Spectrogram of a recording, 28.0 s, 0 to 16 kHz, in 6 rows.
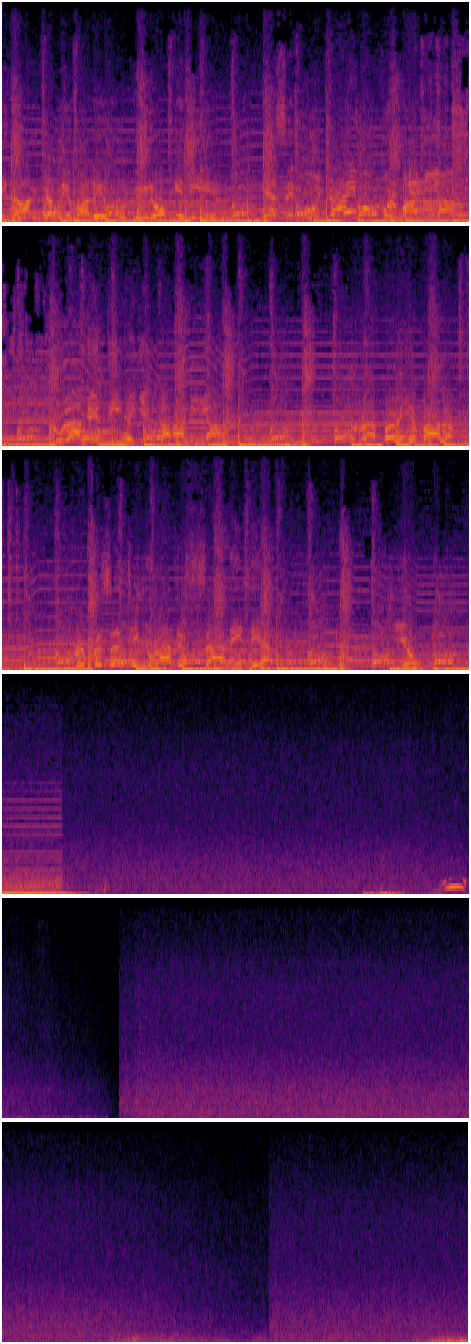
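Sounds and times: heavy rain: 14.4 - 28.0
thunder rumbling: 27.5 - 28.0.

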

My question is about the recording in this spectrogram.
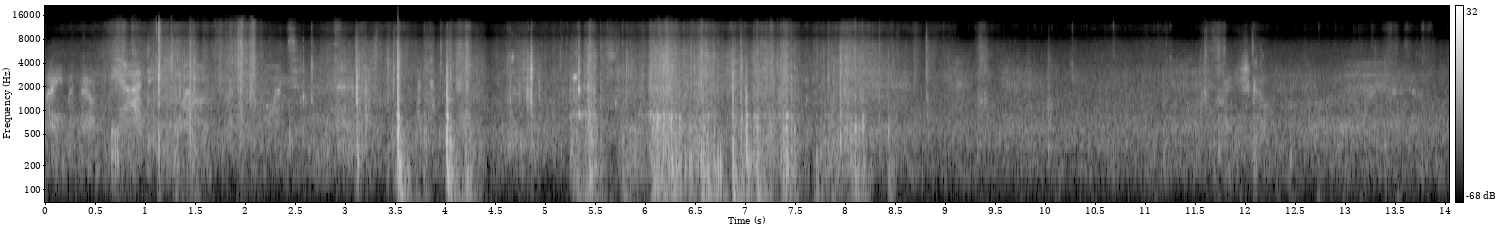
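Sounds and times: clothing and gear rustling: 0.6 - 9.5.

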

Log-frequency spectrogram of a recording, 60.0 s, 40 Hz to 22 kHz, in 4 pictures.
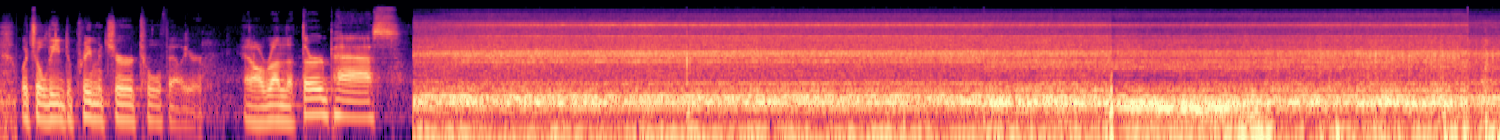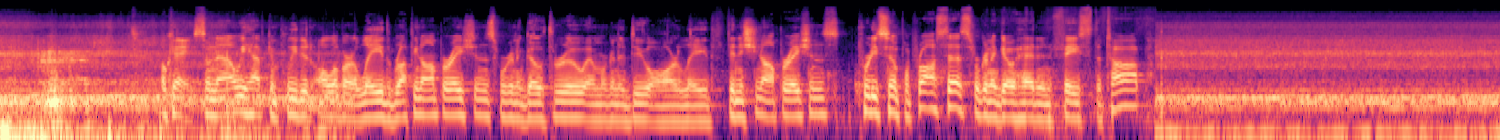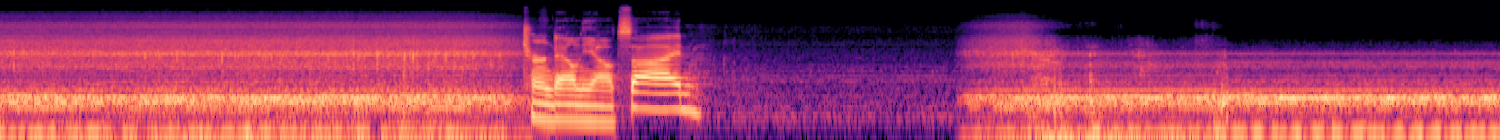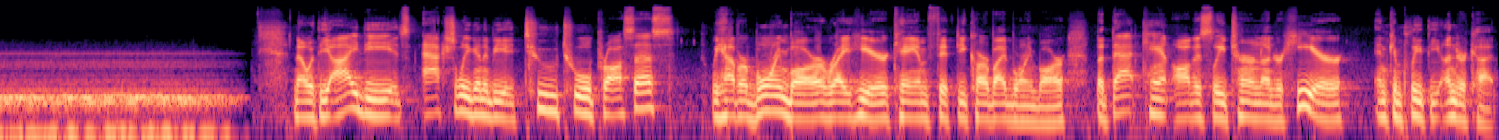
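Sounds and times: lathe machine humming: 4.2 - 18.8, 26.6 - 35.3, 39.6 - 47.5
constant high machine tones: 4.2 - 18.9, 26.6 - 35.3, 39.6 - 47.5.

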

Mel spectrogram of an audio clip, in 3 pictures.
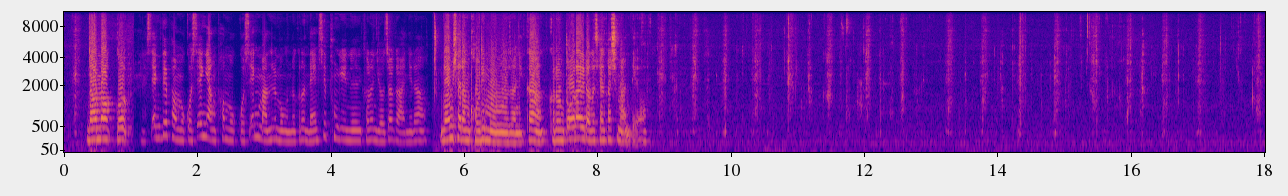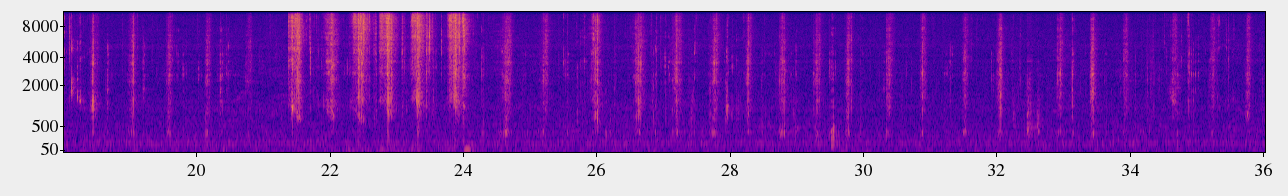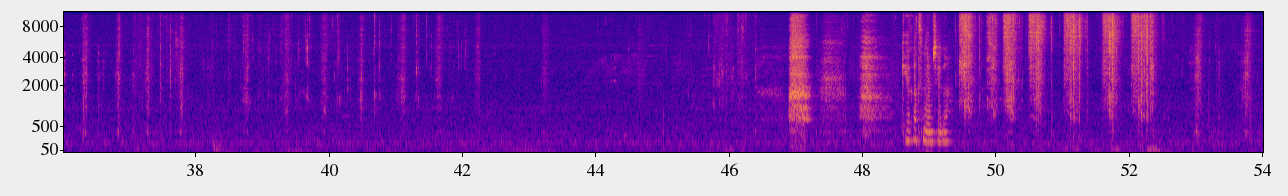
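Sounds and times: crunching raw green onion: 8.8 - 37.9, 49.4 - 53.9.

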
